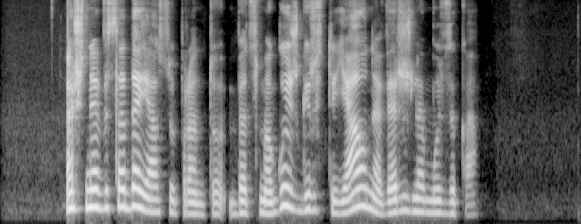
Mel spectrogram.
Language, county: Lithuanian, Vilnius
